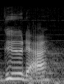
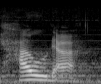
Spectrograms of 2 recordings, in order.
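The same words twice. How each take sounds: First: Gouda is said the usual English way. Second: Gouda is said the Dutch way. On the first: The speaker calls it wrong. "we pronounce this cheese wrong" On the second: The speaker calls it right. "That's the proper pronunciation. If you're in Holland"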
